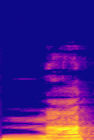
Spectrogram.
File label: appointment, Thai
